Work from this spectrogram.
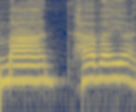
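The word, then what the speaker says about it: माधवयोः: But actually it has to be pronounced as one word. Shri Radhika Ma Dhavayor. They don't make a gap between ma and dha.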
